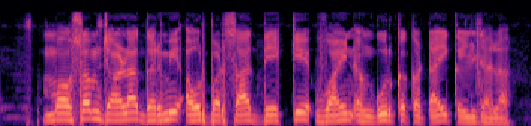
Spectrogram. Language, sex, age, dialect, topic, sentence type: Bhojpuri, male, <18, Western, agriculture, statement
